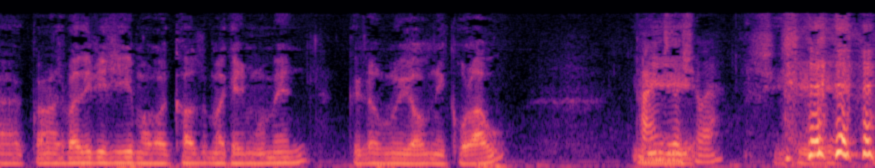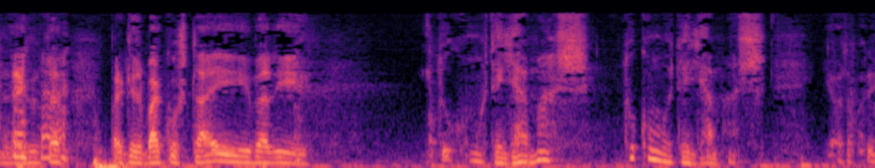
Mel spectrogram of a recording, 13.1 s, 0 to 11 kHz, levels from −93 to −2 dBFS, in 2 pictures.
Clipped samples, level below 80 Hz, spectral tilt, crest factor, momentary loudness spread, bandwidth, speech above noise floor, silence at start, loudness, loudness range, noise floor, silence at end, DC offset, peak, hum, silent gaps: under 0.1%; -38 dBFS; -6 dB/octave; 22 dB; 16 LU; 8.8 kHz; 25 dB; 0 s; -26 LUFS; 8 LU; -51 dBFS; 0 s; under 0.1%; -4 dBFS; none; none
